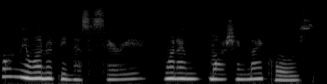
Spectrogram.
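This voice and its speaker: Woman voicing a high, mellow, polite angel girl. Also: moderate pace, no room sound, lightly acted. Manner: polite, demure, gentle. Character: polite young angel girl, shy, soft-spoken houseguest. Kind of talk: visual novel dialogue read aloud.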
